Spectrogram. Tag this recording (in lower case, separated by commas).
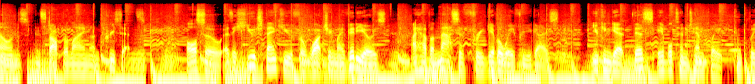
speech, music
